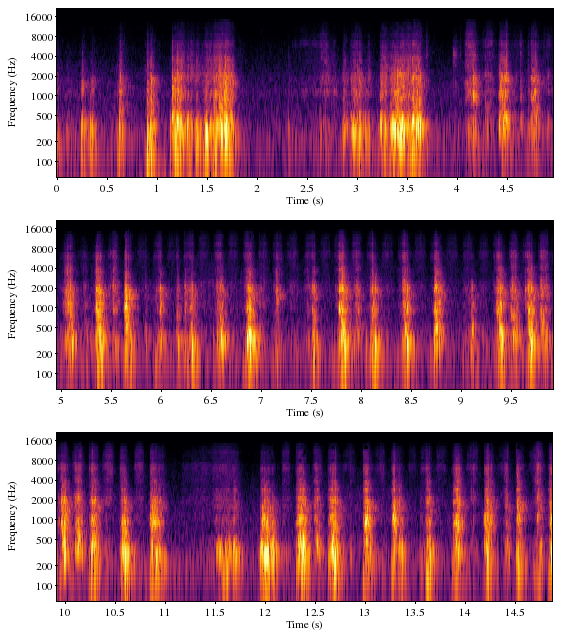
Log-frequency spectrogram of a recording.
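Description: A thin wooden stylus held in the fingers scratches away the coating of a flat black-coated scratch-art card page with a colourful underwater motif, lying on a table while the other hand holds the page down. Quick, irregular strokes make a dry, rasping scratch centred in the mid range, with brief pauses between bursts.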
